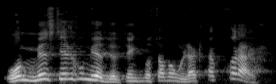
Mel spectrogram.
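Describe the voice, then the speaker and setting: A male pastor preaches in a rather high voice that stays mellow and soft-edged. He talks to the congregation conversationally and keeps checking in with them. Now and then he builds into loud, emphatic bursts. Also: sing-song, racing. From southern Brazil. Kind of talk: sermon.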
